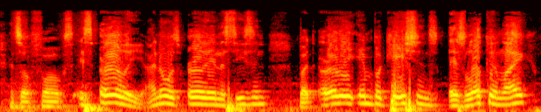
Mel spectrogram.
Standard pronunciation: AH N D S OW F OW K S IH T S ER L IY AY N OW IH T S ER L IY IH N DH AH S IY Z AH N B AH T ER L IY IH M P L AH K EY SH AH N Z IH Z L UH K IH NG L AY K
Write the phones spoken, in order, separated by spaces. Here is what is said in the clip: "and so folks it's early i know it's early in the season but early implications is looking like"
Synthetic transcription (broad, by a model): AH N S OW F OW K S IH T S ER L IY AY N OW IH T S ER L IY IH N DH AH S IY Z AH N B AH T ER L IY IH M P L AH K EY SH AH N Z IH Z L UH K IH NG L AY K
